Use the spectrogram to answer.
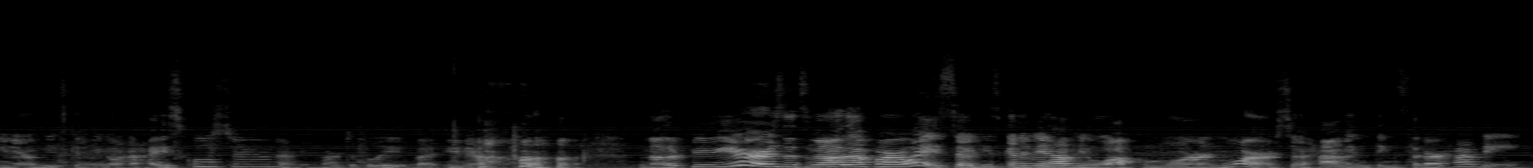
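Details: Adult woman speaking; no disorder.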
